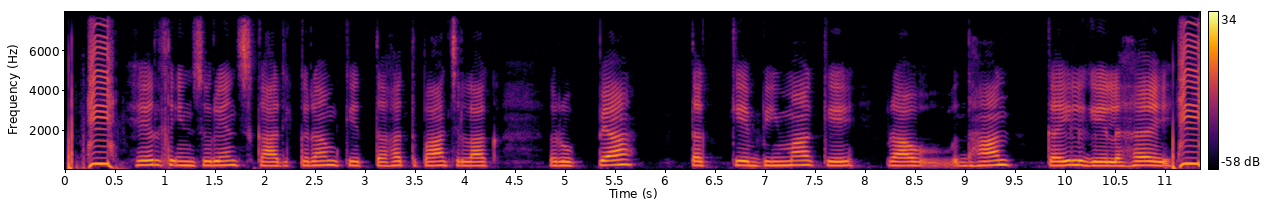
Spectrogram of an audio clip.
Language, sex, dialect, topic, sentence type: Magahi, female, Central/Standard, banking, statement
